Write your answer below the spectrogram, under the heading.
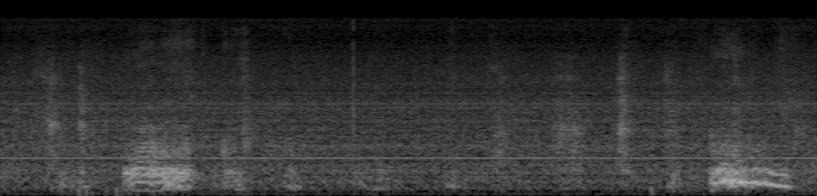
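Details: Yorkshire Terriers Carla and Paco tussling over toys on a bed. Two separate rough, throaty growls, each lasting under a second, stand out several seconds apart against near silence.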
